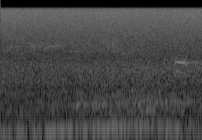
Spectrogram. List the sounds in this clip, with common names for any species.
American Crow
